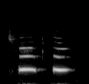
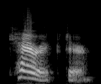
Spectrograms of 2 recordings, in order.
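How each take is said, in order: First: It is said in a mouse voice. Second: It is said in a normal voice.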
